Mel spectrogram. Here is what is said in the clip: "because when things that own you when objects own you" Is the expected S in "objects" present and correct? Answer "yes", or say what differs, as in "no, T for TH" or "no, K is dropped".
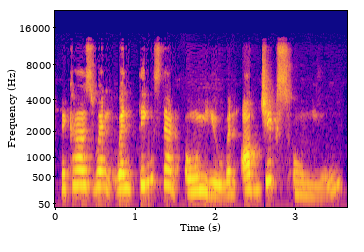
yes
